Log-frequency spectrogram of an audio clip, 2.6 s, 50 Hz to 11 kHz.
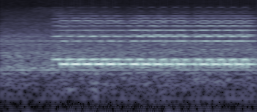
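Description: An analog telephone connected through a Linksys ATA PAP2T rings loudly and steadily with a continuous electronic tone, starting abruptly after a quiet moment.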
